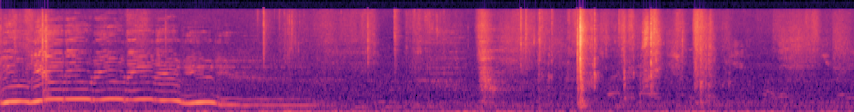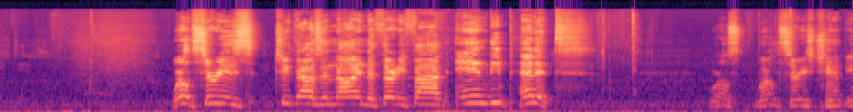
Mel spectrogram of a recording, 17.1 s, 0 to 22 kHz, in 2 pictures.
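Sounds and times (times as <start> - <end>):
trading cards rustling: 0.0 - 0.7, 5.0 - 7.3
man singing wordless phrase: 0.0 - 3.1.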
